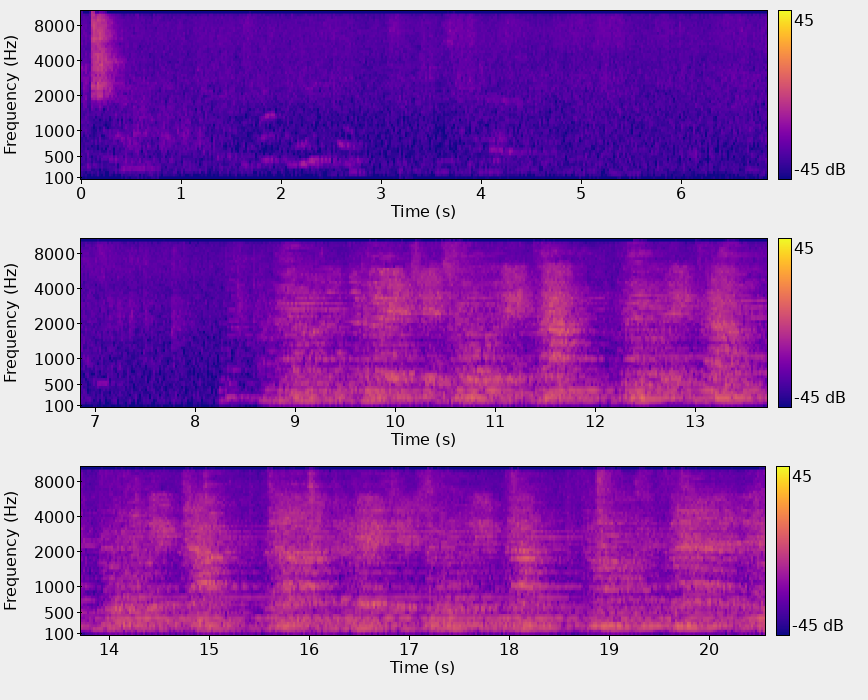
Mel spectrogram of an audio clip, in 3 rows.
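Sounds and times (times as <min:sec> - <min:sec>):
primary guitar group: 0:08.4 - 0:20.5.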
